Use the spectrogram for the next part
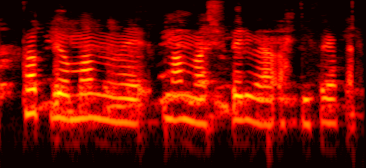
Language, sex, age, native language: Icelandic, female, 11, Icelandic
